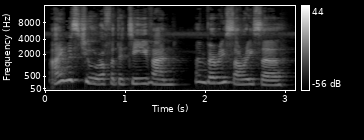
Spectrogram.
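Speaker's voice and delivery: sad apology. Acted. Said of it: "ventured Ivo Hugh sadly".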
